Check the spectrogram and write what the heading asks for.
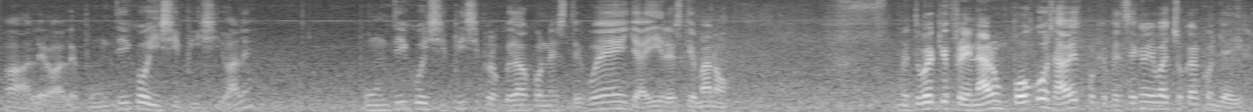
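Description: A young man giving lively gameplay commentary, talking to viewers and teasing rivals. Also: medium pitch, brisk, noisy background. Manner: excitable, talks to viewers and rivals, trash-talks. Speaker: gaming youtuber.

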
